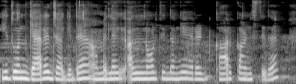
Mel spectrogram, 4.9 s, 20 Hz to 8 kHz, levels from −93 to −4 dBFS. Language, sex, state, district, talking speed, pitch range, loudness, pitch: Kannada, female, Karnataka, Bangalore, 120 wpm, 205-230 Hz, -17 LUFS, 215 Hz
